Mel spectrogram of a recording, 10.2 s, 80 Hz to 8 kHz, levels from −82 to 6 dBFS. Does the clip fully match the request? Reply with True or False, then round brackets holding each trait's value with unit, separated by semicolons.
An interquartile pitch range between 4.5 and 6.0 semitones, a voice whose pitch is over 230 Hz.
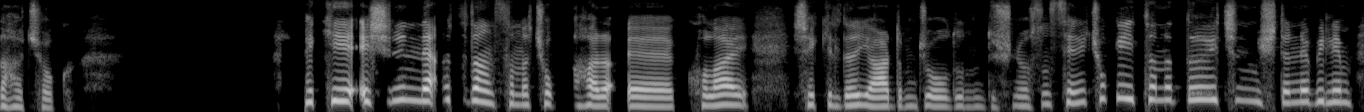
False (7.2 semitones; 240 Hz)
